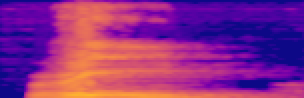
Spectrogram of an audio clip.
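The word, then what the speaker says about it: reign: যেমন সাইন, জি সাইলেন্ট। দস্তখত, ন মানে চোষা। রেইন মানে রেইন মানে শাসনকাল।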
